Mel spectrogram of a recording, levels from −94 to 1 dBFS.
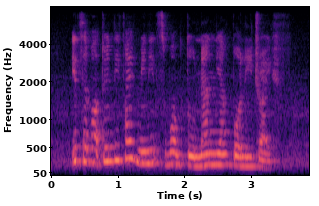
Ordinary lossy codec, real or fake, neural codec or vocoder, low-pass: none; real; none; 7.2 kHz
